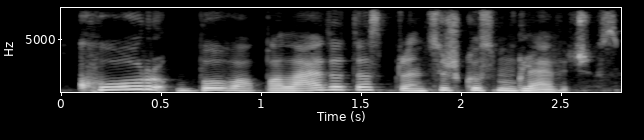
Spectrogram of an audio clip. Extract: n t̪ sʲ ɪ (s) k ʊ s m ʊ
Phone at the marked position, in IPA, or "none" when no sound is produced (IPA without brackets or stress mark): ʃ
